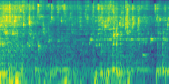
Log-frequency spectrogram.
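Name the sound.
water poured off sprouting seeds through screen lid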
